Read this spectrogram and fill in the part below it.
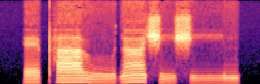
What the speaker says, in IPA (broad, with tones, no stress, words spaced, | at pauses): ɛ˨pʰaː˦ βuː˨ɗã˦ ʃi˦˨ʃiː˦m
